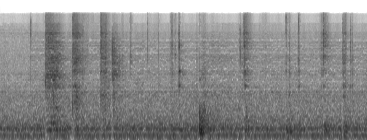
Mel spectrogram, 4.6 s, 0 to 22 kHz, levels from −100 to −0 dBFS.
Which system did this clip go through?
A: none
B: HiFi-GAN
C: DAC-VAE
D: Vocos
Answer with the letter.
C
